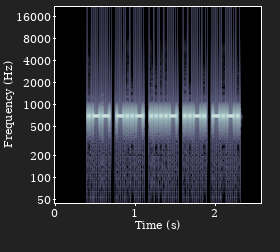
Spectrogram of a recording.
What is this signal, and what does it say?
Morse code, heard as a keyed tone, about 40 wpm, 700 Hz. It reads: WX4FC
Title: USA Call Signs - 5 Characters - Repeated 3x - 40wpm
